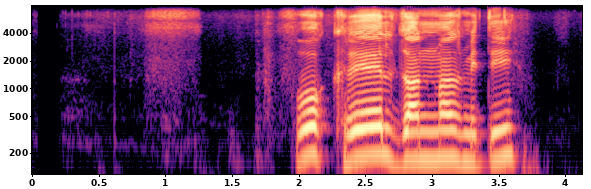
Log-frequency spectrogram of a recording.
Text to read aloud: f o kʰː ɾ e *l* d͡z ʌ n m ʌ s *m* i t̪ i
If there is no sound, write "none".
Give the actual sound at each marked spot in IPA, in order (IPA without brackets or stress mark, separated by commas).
l, m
